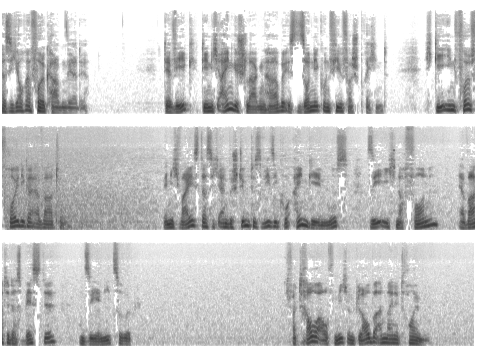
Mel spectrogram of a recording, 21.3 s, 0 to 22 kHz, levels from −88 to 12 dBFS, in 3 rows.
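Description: Noise suppressor artifacts run throughout the speech: the suppressor lowers bands it judges to be steady noise by about 18 dB, frame by frame.

Noise suppressor catching up, 7.12 to 9.4 s: after "gehe ihn voll" the room noise jumps by about 20 dB, and the lagging estimate lets it through, cut by only about 12 dB at first, until it adapts after about 2.3 s.

Speech cut by the noise suppressor, at 18.43 to 18.66 s and at 20.18 to 20.3 s, just after "an meine": parts of the speech are mistaken for noise and turned down by about 14 dB and about 11 dB, for roughly a tenth of a second each, sounding swallowed.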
